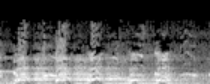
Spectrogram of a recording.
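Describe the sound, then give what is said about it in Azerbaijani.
Dogs of mixed breeds bark and yip in a pet shop at an animal market, a steady run of several high, arching calls following one another with little pause. “Şəhri Əsgərovanın mağazasında daha çox müxtəlif cinsli itlər satılır.”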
